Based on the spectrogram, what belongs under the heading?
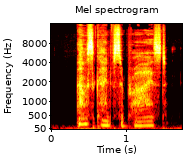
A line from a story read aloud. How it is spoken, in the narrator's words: confesses, nervously breaking the comfortable lull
